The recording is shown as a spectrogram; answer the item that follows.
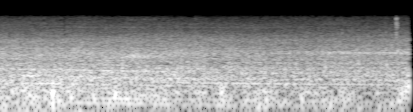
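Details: Steady wind and vehicle engine rumble fill an outdoor safari drive recording, with broadband noise throughout and no animal voices.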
